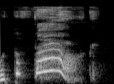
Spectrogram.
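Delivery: very high, squeakiest possible outburst. Retelling the reaction when she said what she studied; most high-pitched voice. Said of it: "I literally said it in the most high pitched voice".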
